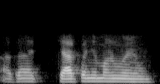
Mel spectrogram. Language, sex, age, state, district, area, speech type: Sindhi, male, 60+, Madhya Pradesh, Katni, urban, conversation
